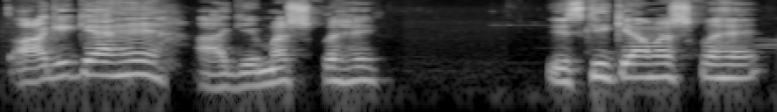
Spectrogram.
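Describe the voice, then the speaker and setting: A patient man teaching a reading lesson, who draws out each word slowly and repeats it, then explains briskly and corrects common mistakes. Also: high-pitched, expressive, fairly bright tone, faint music behind. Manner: slow drawn-out recitation of words between brisk explanations.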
